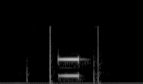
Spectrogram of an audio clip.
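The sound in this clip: A phone call is hung up with a few soft telephone clicks around a single short electronic two-tone beep. The sound is brief and faint, with silence before and after.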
